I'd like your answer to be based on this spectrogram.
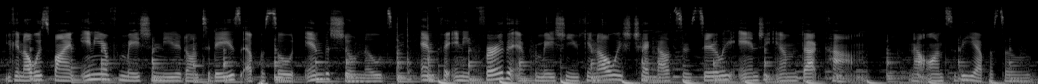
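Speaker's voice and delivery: smooth host intro read; podcast intro read. Acted. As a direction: read it like a show opener. Podcast intro over music.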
